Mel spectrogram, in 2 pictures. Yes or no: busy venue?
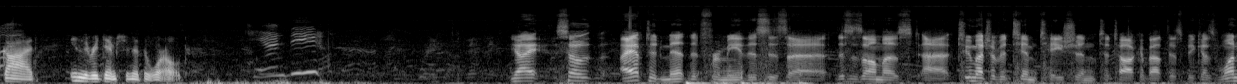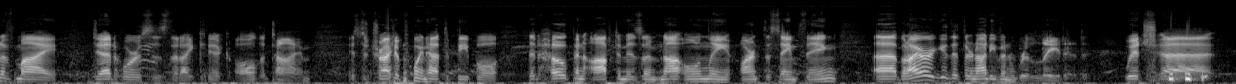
yes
